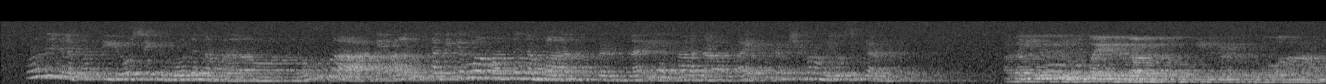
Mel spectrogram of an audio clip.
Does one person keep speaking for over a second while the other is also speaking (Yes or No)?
Yes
